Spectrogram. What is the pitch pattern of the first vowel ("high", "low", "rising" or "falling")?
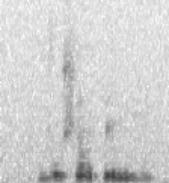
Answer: high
